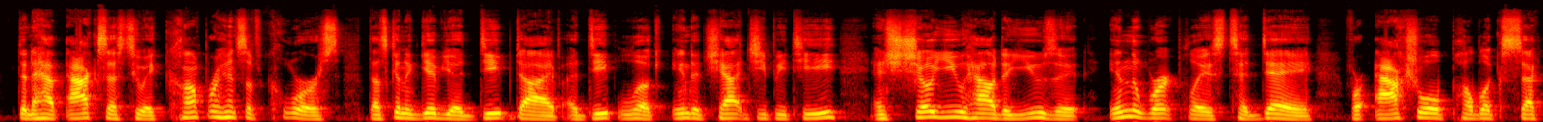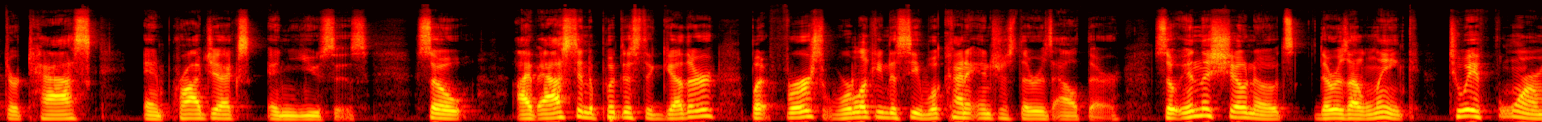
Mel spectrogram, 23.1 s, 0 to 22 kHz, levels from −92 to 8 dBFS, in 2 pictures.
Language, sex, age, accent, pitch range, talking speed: English, male, 30-49, American, 120-155 Hz, 190 wpm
